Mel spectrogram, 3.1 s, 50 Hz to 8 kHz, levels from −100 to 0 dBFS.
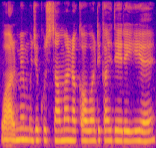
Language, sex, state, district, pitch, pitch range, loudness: Hindi, female, Arunachal Pradesh, Lower Dibang Valley, 200 Hz, 200-210 Hz, -18 LUFS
